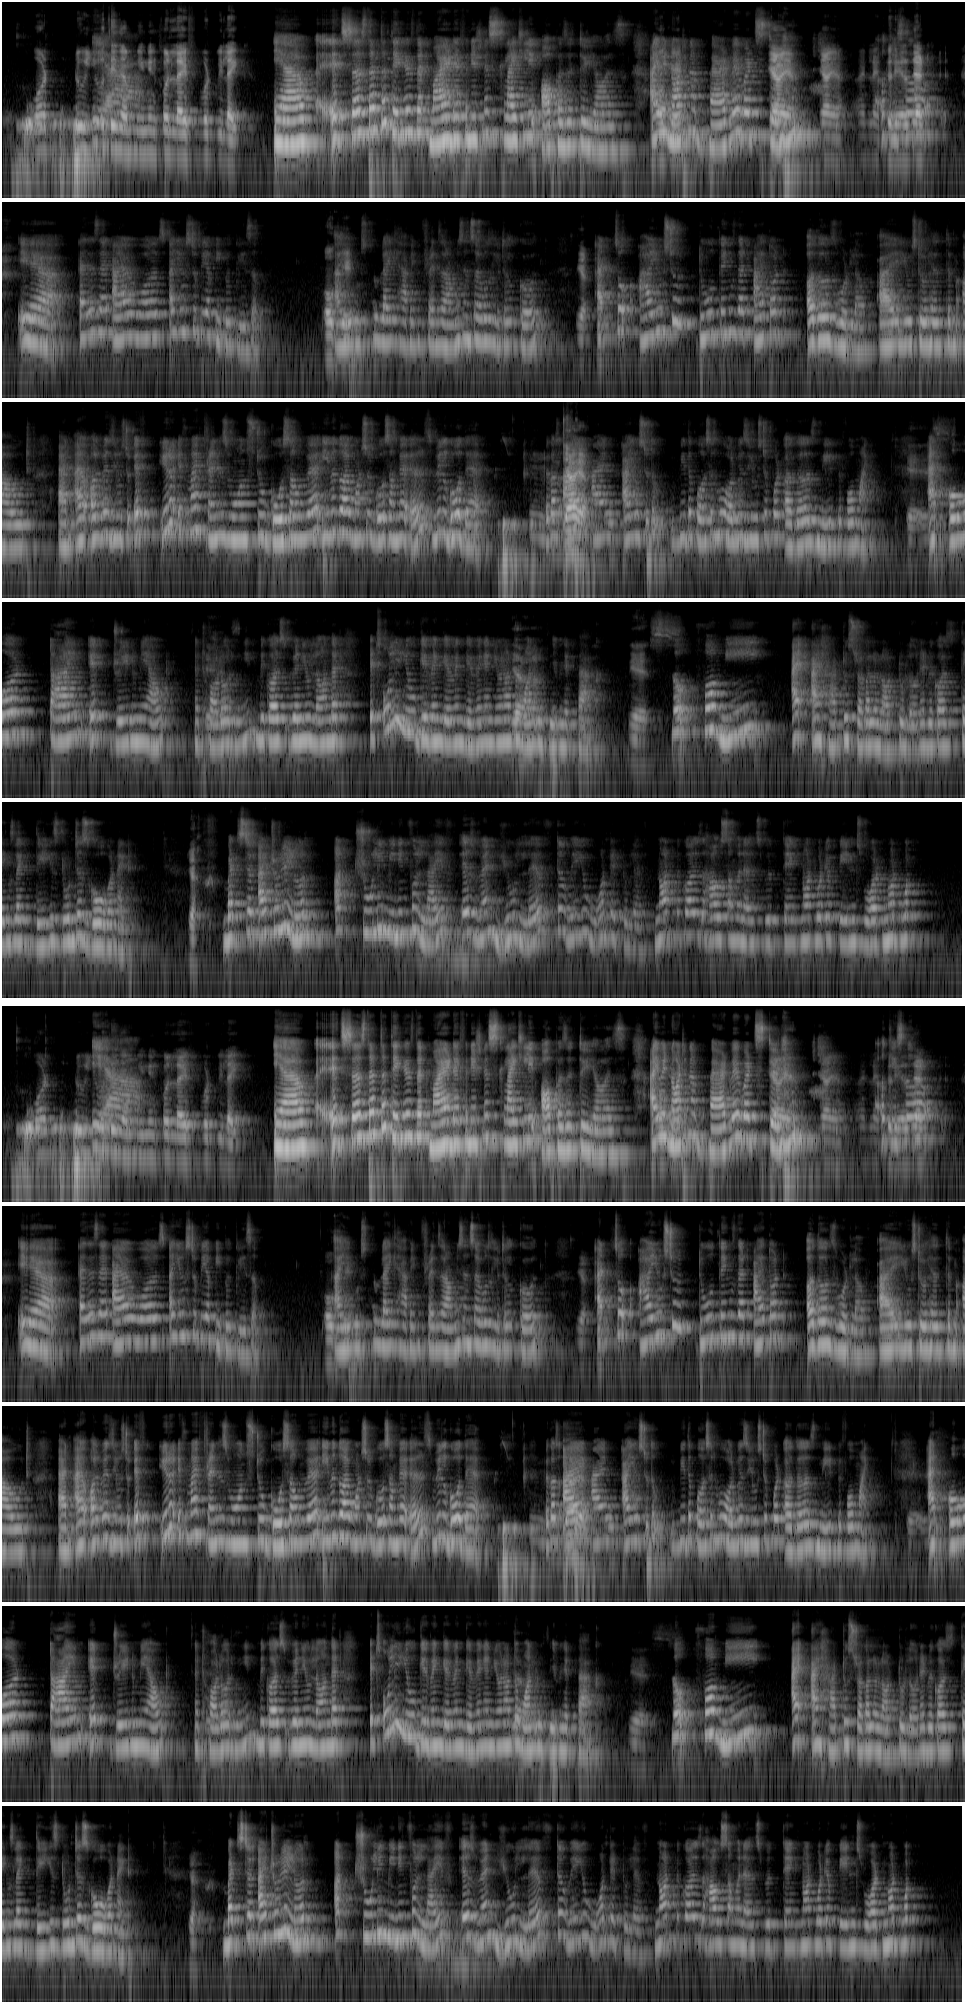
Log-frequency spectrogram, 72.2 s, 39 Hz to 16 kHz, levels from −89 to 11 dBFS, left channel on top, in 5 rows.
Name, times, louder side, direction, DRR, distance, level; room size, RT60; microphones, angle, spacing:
voice 1, 0.2-2.1 4.1-12.0 12.2-12.4 13.2-13.9 14.7-15.2 15.6-18.3 19.4-22.5 23.4-26.1 26.5-36.0 36.4-36.5 37.0-41.9 42.8-43.6 44.1-45.8 46.2-48.6 48.8-52.2 53.4-53.6 53.9-54.7 55.2-59.6 61.1-62.4 62.8-71.4, right 1 dB, 40° right, 1.5 m, -31 dB
voice 2, 1.1-3.5 9.8-10.2 11.5-11.9 12.3-12.6 12.9-13.8 19.3-19.7 23.1-23.2 36.8-37.0 37.3-37.7 42.5-42.8 46.4-46.7 51.0-51.4 52.8-53.2 60.6-60.9, left 5 dB, 80° left, 0.5 m, -32 dB
22.0 x 7.9 x 3.7 m
head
